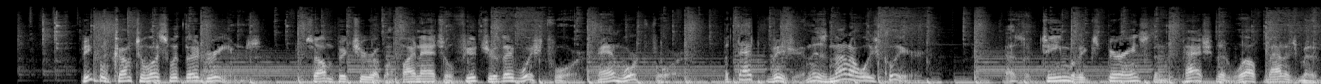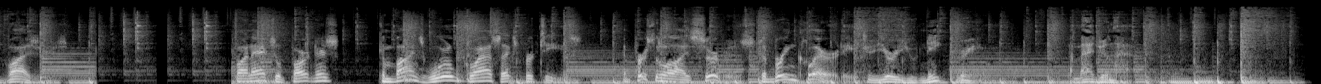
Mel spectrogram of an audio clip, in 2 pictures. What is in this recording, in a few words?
Financial Planner Commercial Voice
